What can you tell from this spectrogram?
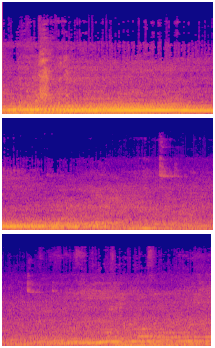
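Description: A motor vehicle's engine passing close by, loudest about two to three seconds in and then fading, with another vehicle growing louder near the end.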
